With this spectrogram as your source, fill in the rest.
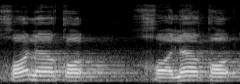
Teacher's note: الذی، ذال کی آواز باریک ہوگی. الذی خلق، خا کی آواز موٹی ہوگی، قاف کی آواز بھی موٹی ہوگی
